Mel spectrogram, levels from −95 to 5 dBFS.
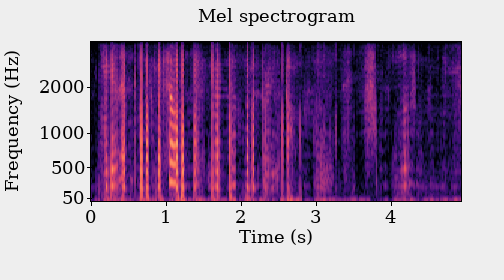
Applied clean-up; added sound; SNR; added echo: neural separator model SepFormer WHAMR!.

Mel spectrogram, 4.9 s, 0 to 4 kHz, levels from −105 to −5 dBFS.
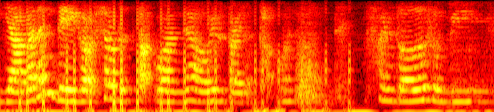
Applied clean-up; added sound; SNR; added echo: none; Telephone; 8 dB; reverberation time 0.2 s.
